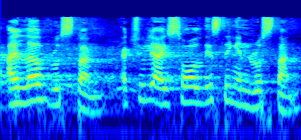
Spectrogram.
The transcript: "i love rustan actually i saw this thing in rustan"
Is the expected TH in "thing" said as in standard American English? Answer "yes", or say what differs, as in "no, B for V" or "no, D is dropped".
no, T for TH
